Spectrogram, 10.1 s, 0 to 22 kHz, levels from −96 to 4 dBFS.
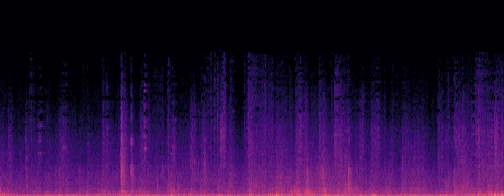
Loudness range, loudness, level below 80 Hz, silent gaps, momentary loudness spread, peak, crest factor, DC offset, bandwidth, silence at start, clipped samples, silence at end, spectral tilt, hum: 3 LU; -41 LUFS; -42 dBFS; none; 6 LU; -18 dBFS; 20 dB; under 0.1%; 14.5 kHz; 0 s; under 0.1%; 0 s; -6 dB/octave; none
